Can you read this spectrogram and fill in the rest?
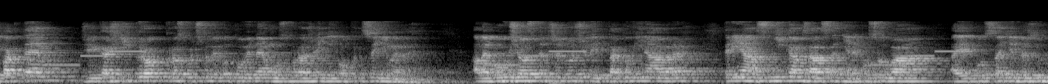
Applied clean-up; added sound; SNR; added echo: none; Telephone; 13 dB; reverberation time 1.2 s.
